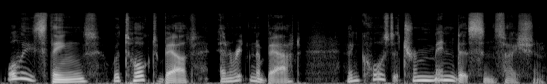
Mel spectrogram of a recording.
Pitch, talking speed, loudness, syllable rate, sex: 145 Hz, 155 wpm, -22 LUFS, 5.5 syllables/s, male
